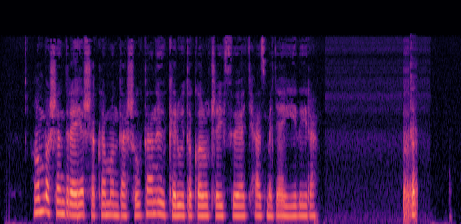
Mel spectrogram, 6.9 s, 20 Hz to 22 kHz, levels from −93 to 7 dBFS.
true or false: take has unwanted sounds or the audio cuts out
true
